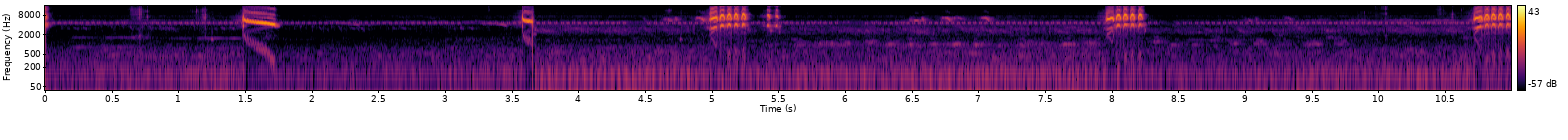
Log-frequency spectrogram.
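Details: Female Japanese white-eye calling a male: scattered high calls, some clean downslurred 'chiu' notes and some harsher buzzy bursts, several seconds apart, over a steady thin whine and soft low rustling.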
